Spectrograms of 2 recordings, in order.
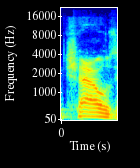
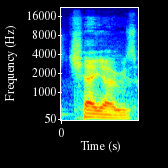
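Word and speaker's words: Chao: Spyduck says, question, I liked raising chows in Sonic Adventure 2. What is your favourite game/activity within a game? I pronounce them as Cheos. Well, that's incorrect, Spyduck. It's pronounced chow.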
